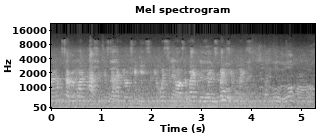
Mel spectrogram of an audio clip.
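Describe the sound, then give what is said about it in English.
Steady low rumble and constant hiss inside a moving passenger train carriage, with a passenger service agent speaking an announcement over the continuous background noise throughout. “I am the passenger service agent on this service today.”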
